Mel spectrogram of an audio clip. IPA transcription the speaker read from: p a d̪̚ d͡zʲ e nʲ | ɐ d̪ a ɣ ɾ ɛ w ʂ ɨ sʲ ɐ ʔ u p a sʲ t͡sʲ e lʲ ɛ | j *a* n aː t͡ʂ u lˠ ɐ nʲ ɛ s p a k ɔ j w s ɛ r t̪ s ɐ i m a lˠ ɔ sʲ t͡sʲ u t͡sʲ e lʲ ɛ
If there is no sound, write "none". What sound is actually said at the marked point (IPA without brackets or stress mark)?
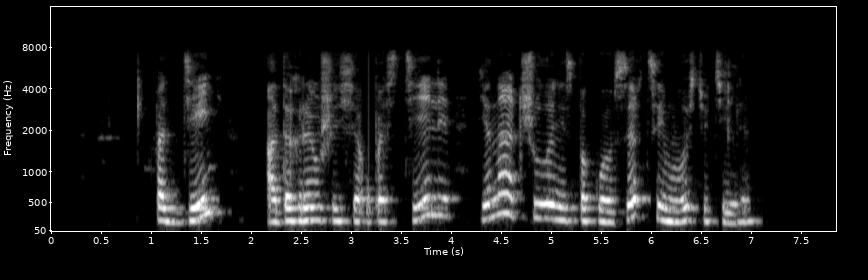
a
